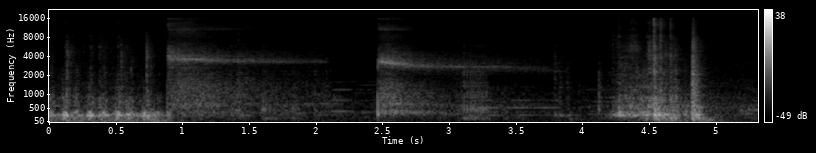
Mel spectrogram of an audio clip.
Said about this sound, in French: Et alors ici, c'est des tiroirs.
